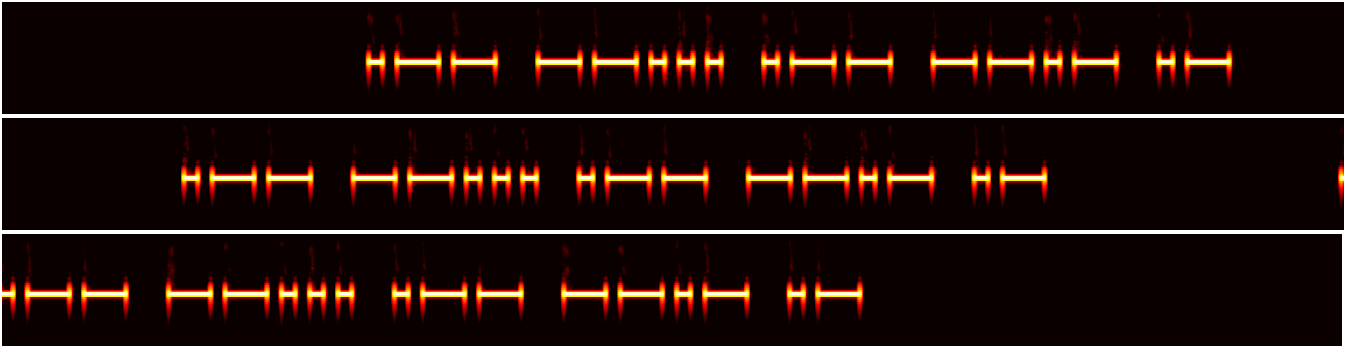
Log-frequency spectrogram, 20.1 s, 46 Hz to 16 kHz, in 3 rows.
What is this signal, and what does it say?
Morse code, heard as a keyed tone, about 17 wpm, 700 Hz. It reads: W7WQA W7WQA W7WQA
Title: USA Call Signs - 5 Characters - Repeated 3x - 17wpm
